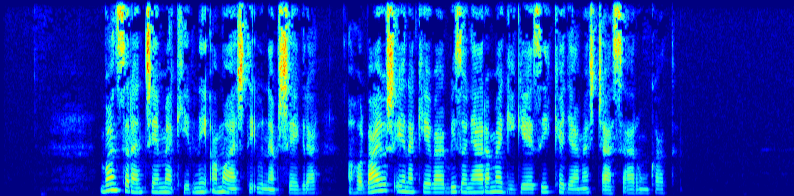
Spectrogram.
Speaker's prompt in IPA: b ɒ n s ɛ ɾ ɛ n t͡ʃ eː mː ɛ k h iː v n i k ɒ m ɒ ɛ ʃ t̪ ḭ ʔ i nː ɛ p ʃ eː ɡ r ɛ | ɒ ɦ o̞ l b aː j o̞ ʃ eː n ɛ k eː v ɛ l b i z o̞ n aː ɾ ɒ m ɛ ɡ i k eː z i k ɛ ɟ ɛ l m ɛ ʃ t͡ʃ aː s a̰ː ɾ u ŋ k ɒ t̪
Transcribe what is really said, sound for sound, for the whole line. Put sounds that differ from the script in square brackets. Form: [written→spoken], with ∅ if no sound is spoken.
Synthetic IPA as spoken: [b→v] ɒ n s ɛ ɾ ɛ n t͡ʃ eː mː ɛ k h iː v n i [k→ʔ] ɒ m ɒ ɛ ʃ t̪ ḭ ʔ [i→y] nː ɛ p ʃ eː ɡ r ɛ | ɒ ɦ o̞ l b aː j o̞ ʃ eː n ɛ k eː v ɛ l b i z o̞ [n→ɲ] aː ɾ ɒ m ɛ ɡ i [k→ɡ] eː z i k ɛ ɟ ɛ l m ɛ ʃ t͡ʃ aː s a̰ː ɾ u ŋ k ɒ t̪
